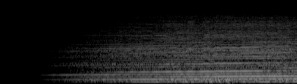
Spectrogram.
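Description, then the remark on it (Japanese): A motorcycle engine starts up and revs, its strong harmonic roar swelling quickly and then holding loud and steady, with no voices. “いつもクラスの友達とバイクで走っているうちに自然に友達が増えた。”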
